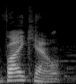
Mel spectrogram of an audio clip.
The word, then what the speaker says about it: viscount: aristocrats some prefer a viscount, or viscount, which I learned recently that's how you're supposed to pronounce it, prefer a viscount when they could have a duke instead.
